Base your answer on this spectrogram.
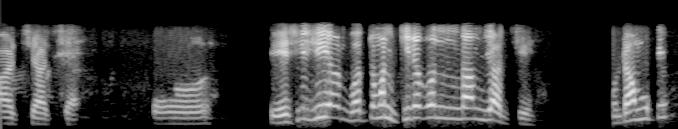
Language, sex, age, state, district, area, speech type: Bengali, male, 60+, West Bengal, Hooghly, rural, conversation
